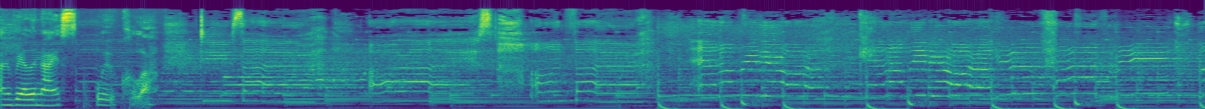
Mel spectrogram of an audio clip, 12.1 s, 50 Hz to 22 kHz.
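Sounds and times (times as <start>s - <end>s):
background music with deep bass: 0.0s - 12.0s.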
